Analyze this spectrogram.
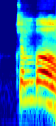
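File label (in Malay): "cembung", Malay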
